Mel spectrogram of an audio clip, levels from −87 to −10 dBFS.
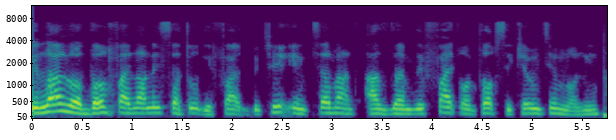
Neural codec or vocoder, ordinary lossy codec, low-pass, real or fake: codec, 16 kHz, 1 kbps, FreqCodec, larger model; none; 7.2 kHz; fake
